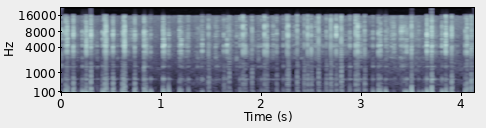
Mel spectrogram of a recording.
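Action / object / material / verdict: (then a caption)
tap / clear plastic shaker bottle / plastic / none. Long acrylic nails tap fast on an empty clear plastic measuring shaker bottle with measuring marks and a white cap. The result is a rapid, uneven stream of short, hollow, thuddy knocks with clicky tops that stop dead with almost no ring.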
